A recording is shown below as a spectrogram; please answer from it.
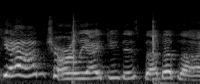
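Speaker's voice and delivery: high, bright mock introduction voice; chipper self-intro. Comedian mimicking himself introducing himself to class, eager. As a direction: squeak out a cheery hello.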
